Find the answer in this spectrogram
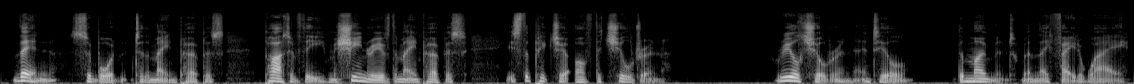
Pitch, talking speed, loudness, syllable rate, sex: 125 Hz, 150 wpm, -23 LUFS, 5.5 syllables/s, male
